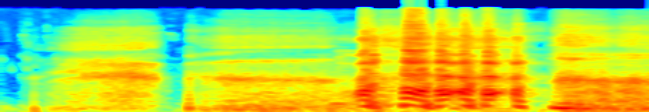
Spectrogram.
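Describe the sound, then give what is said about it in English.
Loud, rasping gasps of breath, a few long heavy inhales in a row, with a brief voiced, strained sound in the middle before the breathing resumes; a person breathing loudly as a catchphrase. “breathing loud.”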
